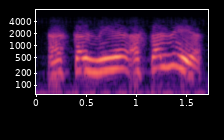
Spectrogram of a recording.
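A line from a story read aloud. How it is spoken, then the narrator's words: Shouting in chorus. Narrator (Russian): хором закричали в классе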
